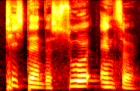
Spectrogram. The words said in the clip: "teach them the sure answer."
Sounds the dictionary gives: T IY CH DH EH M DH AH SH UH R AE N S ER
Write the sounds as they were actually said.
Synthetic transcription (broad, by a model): T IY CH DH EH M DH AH S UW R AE N S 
